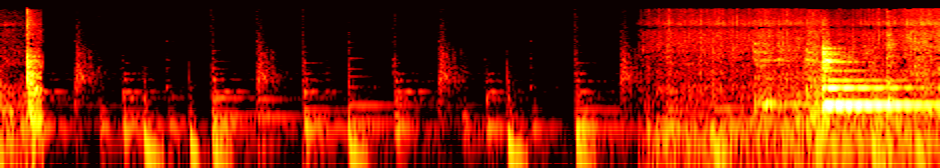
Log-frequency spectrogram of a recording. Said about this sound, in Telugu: అన్ని స్పైసెస్ అన్ని బాగా పట్టాలి కాబట్టి బాగా కలుపుకోండి, లేదంటే మాడే ఛాన్సెస్ ఉన్నాయి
